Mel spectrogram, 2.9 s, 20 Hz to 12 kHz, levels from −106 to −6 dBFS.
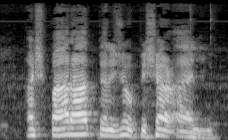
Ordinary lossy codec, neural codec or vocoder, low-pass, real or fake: MP3, 64 kbps; none; 10.8 kHz; real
